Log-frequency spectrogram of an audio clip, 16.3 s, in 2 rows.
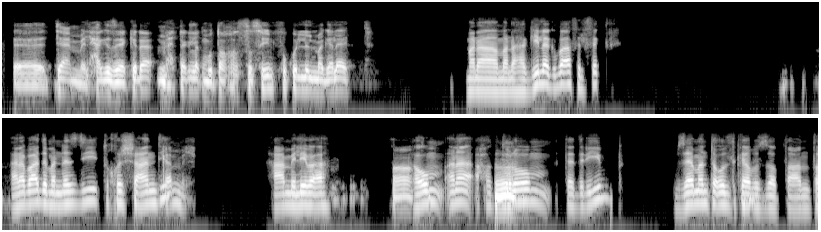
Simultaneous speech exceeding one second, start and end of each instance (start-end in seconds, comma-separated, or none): none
